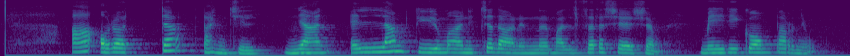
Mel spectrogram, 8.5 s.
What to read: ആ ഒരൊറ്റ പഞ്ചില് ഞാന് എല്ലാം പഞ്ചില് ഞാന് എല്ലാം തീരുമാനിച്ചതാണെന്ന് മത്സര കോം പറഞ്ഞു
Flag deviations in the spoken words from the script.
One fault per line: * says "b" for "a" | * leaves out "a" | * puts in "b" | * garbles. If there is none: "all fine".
* says "തീരുമാനിച്ചതാണെന്ന് മത്സര ശേഷം മേരി" for "പഞ്ചില് ഞാന് എല്ലാം തീരുമാനിച്ചതാണെന്ന് മത്സര"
